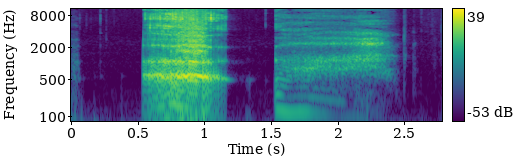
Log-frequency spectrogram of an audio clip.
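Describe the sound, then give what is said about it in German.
A loud, drawn-out burp rumbles for about half a second, followed by a second long, lower, gurgling belch with wavering pitch. No talking is heard. “Du rührst einmal im Podcast, ich dachte, ich tu mal auch meinen, meinen Teil beantragen.”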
